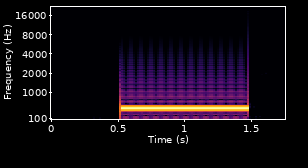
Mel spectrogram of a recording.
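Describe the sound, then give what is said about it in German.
A single loud censor bleep covering a spoken name: one steady mid-pitched tone lasting about a second, with abrupt clicky edges at start and finish, and no talking underneath. “Ich glaube, wir müssen das alles piepen, ne?”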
